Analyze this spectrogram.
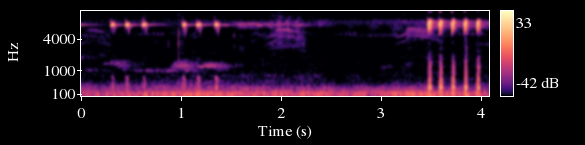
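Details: Female blue-crowned hanging parrot calling, 2021: sharp, very high chips in groups of three, a pause, then a steady series of six clipped high notes about every tenth of a second.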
